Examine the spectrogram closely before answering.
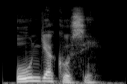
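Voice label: a Jacuzzi, Spanish, male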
